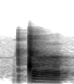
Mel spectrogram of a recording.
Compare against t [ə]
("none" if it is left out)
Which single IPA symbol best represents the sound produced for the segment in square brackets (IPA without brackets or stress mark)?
ɯ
